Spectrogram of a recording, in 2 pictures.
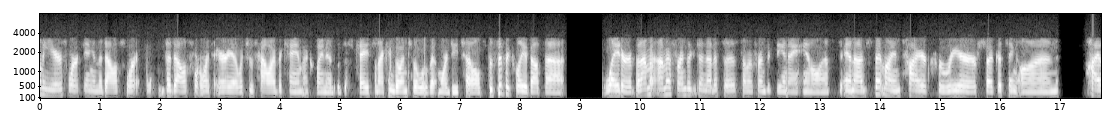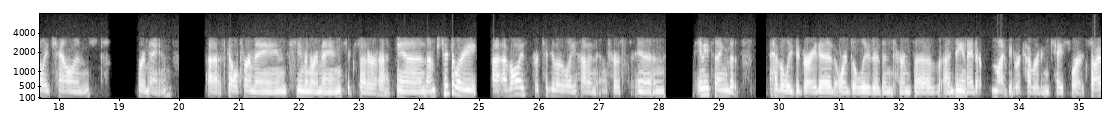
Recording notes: on the phone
